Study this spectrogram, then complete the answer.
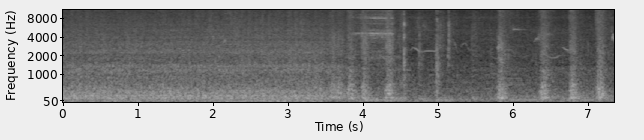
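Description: Train running in the game Transport Fever 2: a steady rolling rumble and hiss, then rhythmic clacks and squeaky metallic accents as the cars pass, fairly quiet throughout.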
